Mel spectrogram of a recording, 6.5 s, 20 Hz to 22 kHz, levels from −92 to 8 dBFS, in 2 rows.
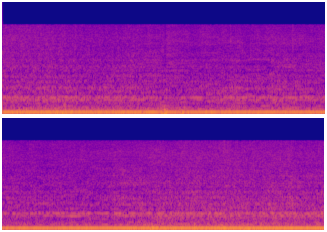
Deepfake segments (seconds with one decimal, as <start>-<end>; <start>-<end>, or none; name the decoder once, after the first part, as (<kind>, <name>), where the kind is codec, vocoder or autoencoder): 1.4-4.8 (codec, SNAC)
